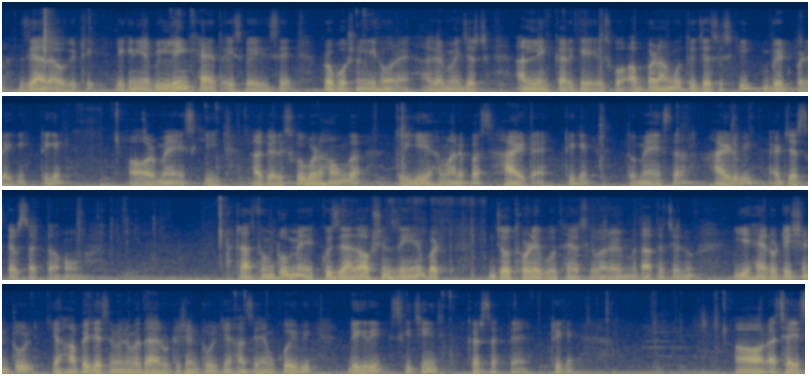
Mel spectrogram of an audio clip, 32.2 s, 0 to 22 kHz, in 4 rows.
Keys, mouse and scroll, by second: 6.0 Up, 12.1 Up, 16.8 Down, 31.2 ctrl+z.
